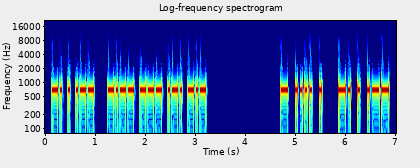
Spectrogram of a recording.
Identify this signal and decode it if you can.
Morse code, heard as a keyed tone, about 29 wpm, 700 Hz. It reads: NEW YORK THE NEW
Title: Speed-Racing - Sets of 3 Words 25wpm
